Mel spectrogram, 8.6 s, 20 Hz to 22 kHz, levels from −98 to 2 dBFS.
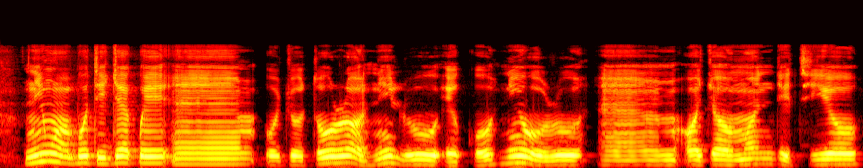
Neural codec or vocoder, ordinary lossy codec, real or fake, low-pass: none; none; real; 7.2 kHz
